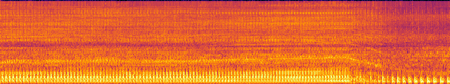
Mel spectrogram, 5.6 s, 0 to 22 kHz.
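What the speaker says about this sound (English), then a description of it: "We'll give it a little blip on the throttle" A Honda CB250RS motorcycle engine runs steady and loud close by, then a short throttle blip shifts its tone into a choppier, pulsing beat near the end, with no talking over it.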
